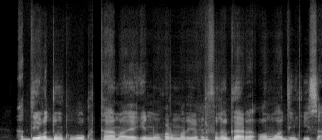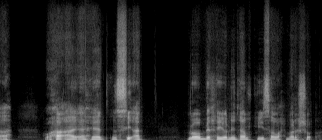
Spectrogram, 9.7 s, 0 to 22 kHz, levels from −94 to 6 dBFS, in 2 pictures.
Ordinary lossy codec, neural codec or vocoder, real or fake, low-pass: none; codec, 44.1 kHz, 7.8 kbps, Pupu-Codec; fake; none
